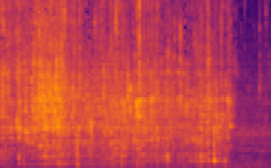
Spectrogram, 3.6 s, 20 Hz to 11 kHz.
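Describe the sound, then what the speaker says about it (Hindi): Water pours steadily into a pot of soaked wheat and barley, a close, continuous splashing gush that stops abruptly near the end. "अब इसमें हम 7 गिलास पानी डालेंगे"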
